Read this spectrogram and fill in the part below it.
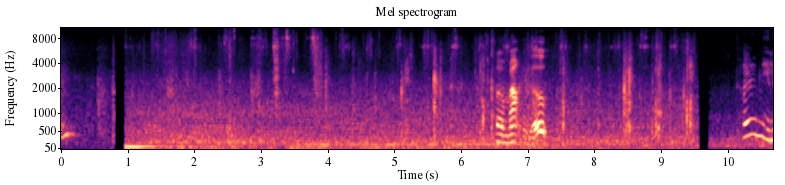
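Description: A small dog's paws patter down stone steps.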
